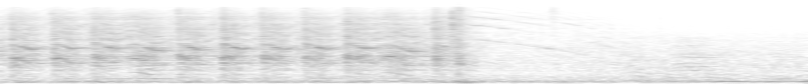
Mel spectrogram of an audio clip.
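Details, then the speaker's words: Rebuilt fuel-injected engine: rhythmic cranking about two beats a second with sputtering attempts to catch, then it cuts out. On starting fluid it ran only three to five seconds; clogged injectors or a weak battery are suggested, not confirmed. "it's looping where it's trying to fire yeah we've been there it started in ran for three to five seconds from starting to it's not gonna do that"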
